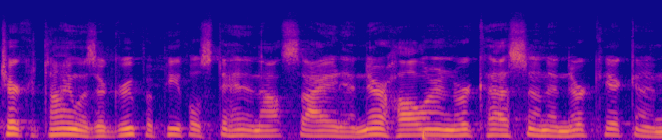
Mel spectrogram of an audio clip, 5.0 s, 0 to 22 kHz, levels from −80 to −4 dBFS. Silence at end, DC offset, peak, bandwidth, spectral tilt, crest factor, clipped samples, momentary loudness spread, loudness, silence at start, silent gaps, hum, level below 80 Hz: 0 s; under 0.1%; -12 dBFS; 16 kHz; -5.5 dB/octave; 18 dB; under 0.1%; 5 LU; -31 LUFS; 0 s; none; none; -60 dBFS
